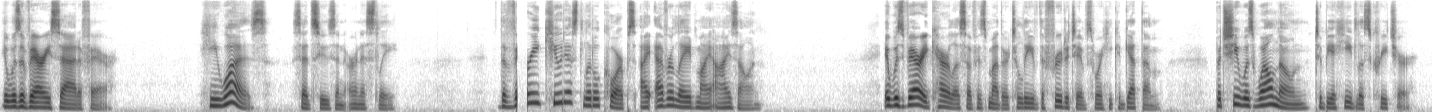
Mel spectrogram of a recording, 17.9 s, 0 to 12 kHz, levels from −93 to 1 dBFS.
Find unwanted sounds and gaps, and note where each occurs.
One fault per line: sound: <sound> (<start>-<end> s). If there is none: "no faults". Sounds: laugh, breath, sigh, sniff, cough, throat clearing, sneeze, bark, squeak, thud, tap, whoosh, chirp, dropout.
sound: dropout (6.5-6.6 s)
